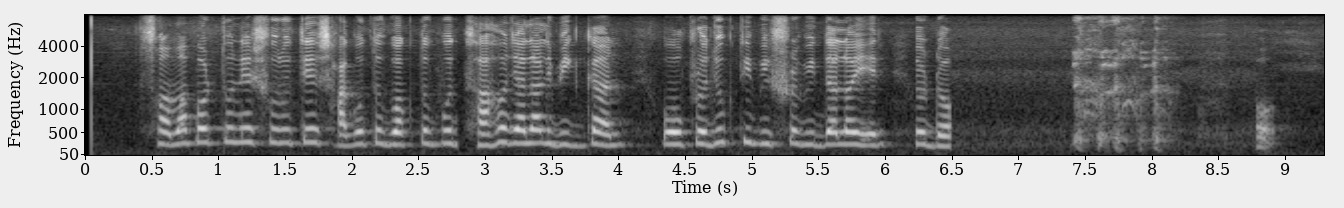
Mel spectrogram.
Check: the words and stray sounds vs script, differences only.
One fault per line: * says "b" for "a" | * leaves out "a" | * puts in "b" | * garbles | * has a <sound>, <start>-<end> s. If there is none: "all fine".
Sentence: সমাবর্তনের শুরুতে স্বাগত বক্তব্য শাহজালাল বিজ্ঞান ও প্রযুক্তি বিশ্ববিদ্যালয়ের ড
* has a cough, 7.4-8.6 s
